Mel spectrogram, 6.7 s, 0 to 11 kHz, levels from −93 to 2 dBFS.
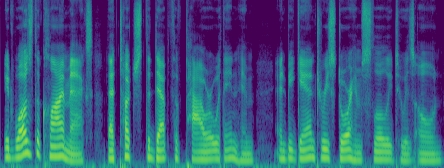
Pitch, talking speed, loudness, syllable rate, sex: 120 Hz, 190 wpm, -20 LUFS, 4.8 syllables/s, male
